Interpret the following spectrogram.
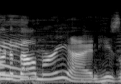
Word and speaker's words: Balmorhea: Balmorhea. Balmorhea State Park. here on the screen, because if you're like me, you see that spelling and you're like, "Oh, it's Balmorhea, like diarrhea."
